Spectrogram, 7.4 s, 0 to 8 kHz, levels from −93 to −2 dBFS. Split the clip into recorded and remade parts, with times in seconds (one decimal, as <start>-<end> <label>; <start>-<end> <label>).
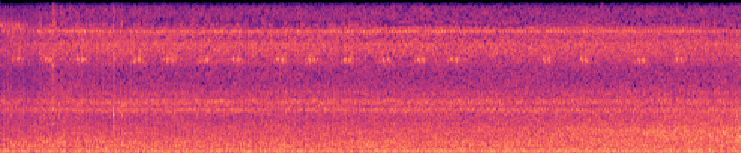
0.0-3.6 remade; 3.6-7.0 recorded; 7.0-7.4 remade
